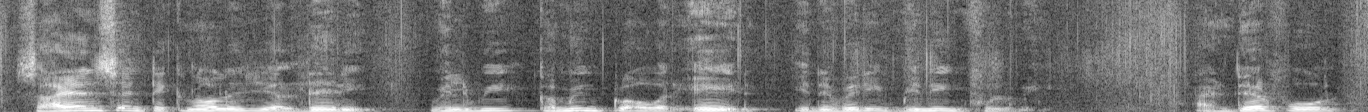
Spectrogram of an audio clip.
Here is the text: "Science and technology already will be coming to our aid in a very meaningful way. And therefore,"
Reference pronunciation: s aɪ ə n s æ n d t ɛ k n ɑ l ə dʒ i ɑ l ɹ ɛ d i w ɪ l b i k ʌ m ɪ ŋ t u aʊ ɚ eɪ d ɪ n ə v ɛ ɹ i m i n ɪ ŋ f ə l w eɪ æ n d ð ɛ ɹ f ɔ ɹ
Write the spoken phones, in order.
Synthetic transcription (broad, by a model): s aɪ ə n s æ n d t ɛ k n ɑ l ə dʒ i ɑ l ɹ ɛ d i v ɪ l b i k ʌ m ɪ ŋ t u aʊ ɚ eɪ d ɪ n ə v ɛ ɹ i m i n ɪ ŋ f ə l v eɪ æ n d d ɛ ɹ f ɔ ɹ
